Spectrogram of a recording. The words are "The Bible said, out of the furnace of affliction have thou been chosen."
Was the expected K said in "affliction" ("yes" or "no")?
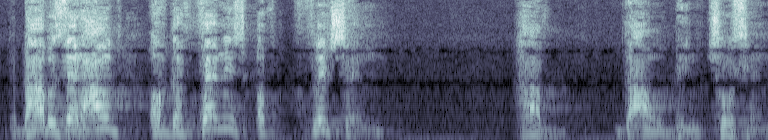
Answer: yes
